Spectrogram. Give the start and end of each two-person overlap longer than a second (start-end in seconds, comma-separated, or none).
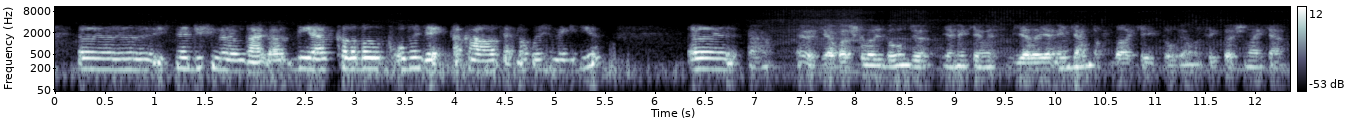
none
